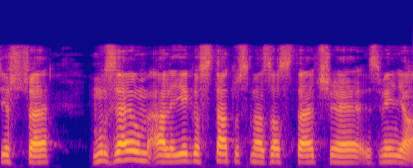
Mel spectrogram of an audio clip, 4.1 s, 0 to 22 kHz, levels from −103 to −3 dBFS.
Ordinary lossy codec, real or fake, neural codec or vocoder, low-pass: none; fake; codec, 16 kHz, 4.8 kbps, FACodec; 7.2 kHz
